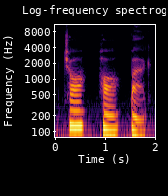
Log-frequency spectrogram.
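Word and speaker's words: Chahar Bagh: We are talking about the Chaha bag, pronounced chahar bag.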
